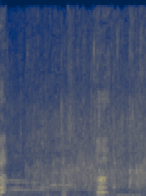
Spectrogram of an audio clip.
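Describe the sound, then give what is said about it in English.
An audience claps steadily for a moment-long burst, a dense patter of many hands, with a few voices calling out or laughing underneath. “All right, clap for them.”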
